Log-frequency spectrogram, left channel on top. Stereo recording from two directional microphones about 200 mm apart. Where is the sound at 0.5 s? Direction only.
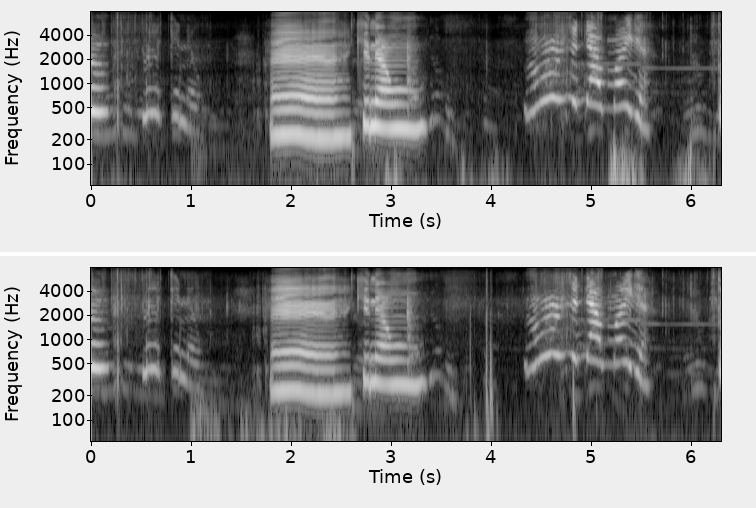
10° right (ahead or behind).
